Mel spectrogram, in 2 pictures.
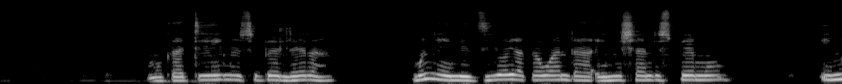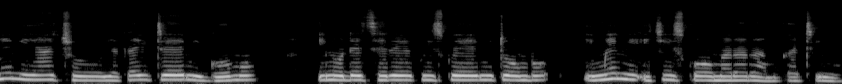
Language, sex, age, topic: Ndau, male, 36-49, health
